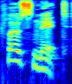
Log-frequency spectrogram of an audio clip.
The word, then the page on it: close-knit: anglais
